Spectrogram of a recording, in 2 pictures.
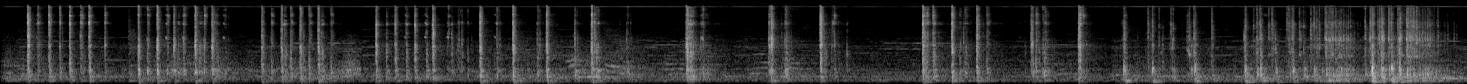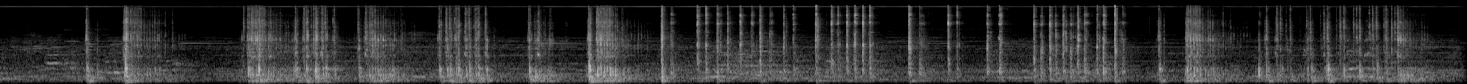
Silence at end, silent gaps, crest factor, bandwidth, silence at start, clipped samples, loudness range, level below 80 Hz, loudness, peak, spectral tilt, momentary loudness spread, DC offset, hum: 0 s; none; 28 dB; 17 kHz; 0 s; under 0.1%; 3 LU; -66 dBFS; -25 LUFS; 0 dBFS; -1.5 dB/octave; 15 LU; under 0.1%; none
